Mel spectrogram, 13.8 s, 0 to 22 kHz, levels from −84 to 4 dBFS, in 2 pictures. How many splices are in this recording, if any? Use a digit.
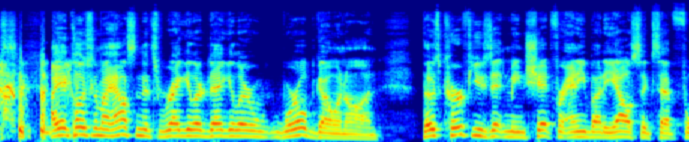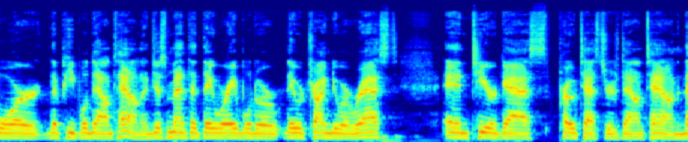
0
